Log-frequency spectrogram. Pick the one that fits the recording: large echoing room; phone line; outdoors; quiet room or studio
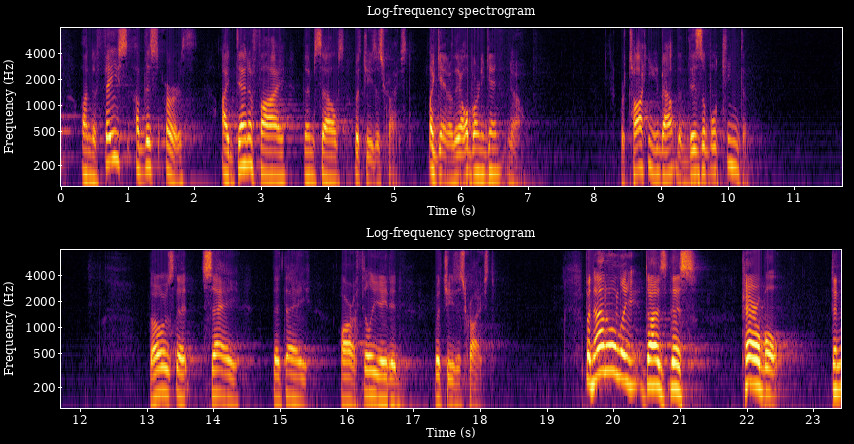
large echoing room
